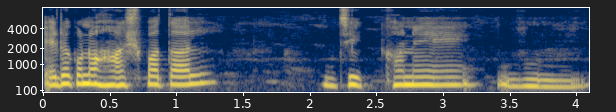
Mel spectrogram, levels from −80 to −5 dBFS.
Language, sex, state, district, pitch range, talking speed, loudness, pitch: Bengali, female, West Bengal, Malda, 225-255 Hz, 60 wpm, -16 LUFS, 240 Hz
